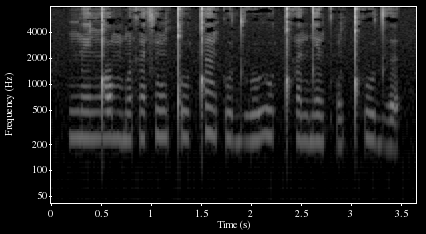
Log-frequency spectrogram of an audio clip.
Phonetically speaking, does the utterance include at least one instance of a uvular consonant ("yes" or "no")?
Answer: no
